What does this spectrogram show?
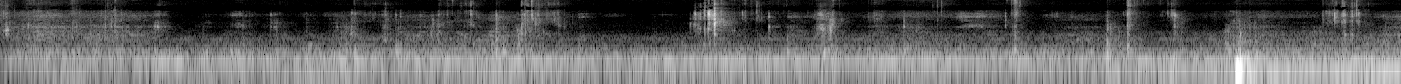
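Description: A man biting into and chewing a slice of cheesy garlic pizza, with faint crunching and wet mouth sounds over a steady low hum. A single thump sounds about six seconds in.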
